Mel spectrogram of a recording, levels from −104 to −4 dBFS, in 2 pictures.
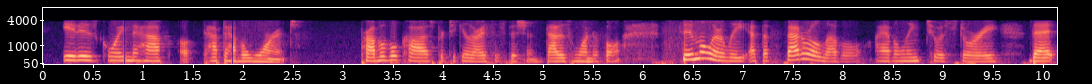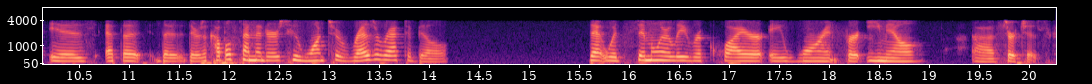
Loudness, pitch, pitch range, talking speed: -25 LUFS, 185 Hz, 170-205 Hz, 160 wpm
